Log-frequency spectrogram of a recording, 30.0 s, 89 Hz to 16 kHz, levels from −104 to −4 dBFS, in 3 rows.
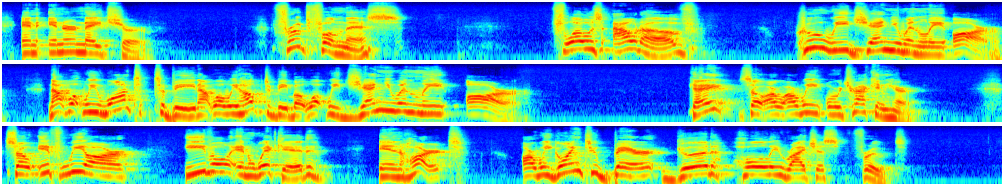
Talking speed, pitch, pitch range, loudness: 110 wpm, 190 Hz, 170-225 Hz, -22 LUFS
